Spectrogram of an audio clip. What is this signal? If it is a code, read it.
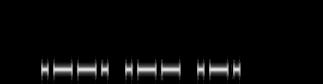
Morse code, heard as a keyed tone, about 20 wpm, 700 Hz. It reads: PWR
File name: UK MASTER QSOs TRAINING / 20WPM / UK MASTER QSOs 0008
